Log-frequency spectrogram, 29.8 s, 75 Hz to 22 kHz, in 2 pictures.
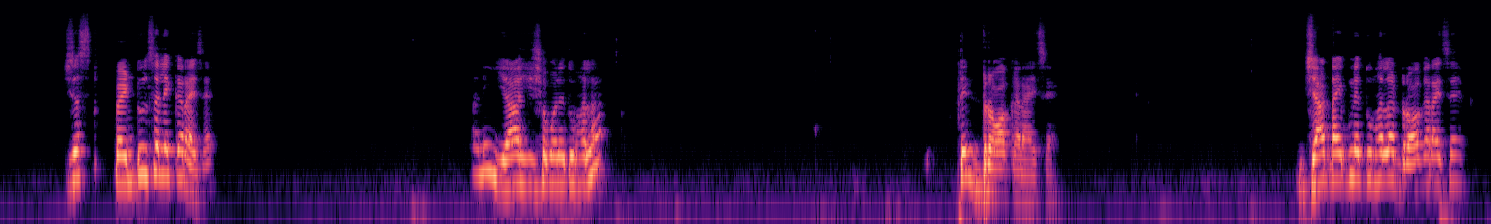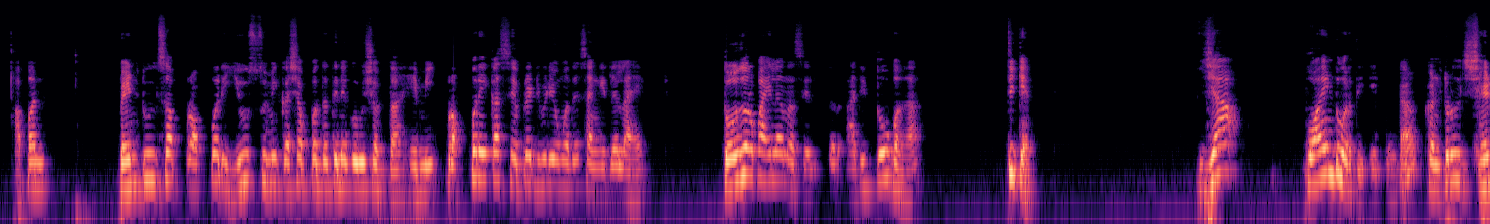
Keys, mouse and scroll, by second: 2.4 click, 5.1-10.5 drag, 10.7-11.2 alt+scroll up 1, 13.4-15.5 drag, 15.5 alt+scroll down 1, 16.0 space, 16.2 click, 16.5 space, 17.8 click, 27.9 alt+Num_Lock, 28.1-28.7 alt+scroll down 1, 29.3-29.8 alt+scroll up 1.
